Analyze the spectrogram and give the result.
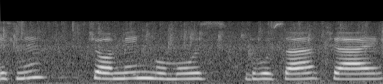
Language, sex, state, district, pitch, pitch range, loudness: Hindi, female, Uttar Pradesh, Varanasi, 260 Hz, 255-275 Hz, -14 LUFS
